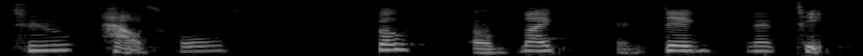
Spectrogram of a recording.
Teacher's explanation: iambic pentameter that it goes unstressed, stressed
